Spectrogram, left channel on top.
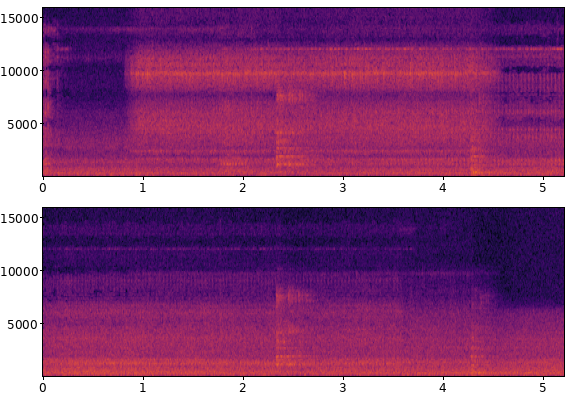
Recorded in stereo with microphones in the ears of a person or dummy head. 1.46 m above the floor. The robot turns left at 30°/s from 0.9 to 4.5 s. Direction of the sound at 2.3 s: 25° left (ahead or behind).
